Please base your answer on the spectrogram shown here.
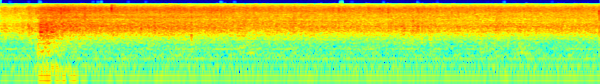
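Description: Salmon patties fry in about two tablespoons of oil, browning and crisping with a loud, steady, close sizzle and one brief clatter near the start.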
